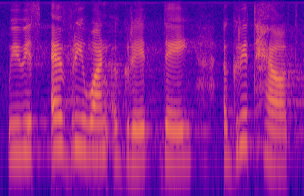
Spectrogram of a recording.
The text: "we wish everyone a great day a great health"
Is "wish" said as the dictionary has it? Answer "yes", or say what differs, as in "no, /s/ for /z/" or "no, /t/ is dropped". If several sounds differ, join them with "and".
no, /s/ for /ʃ/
